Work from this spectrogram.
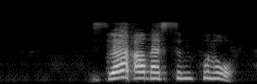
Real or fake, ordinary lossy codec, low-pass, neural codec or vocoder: fake; AAC, 32 kbps; 7.2 kHz; codec, 16 kHz, 0.5 kbps, FreqCodec, larger model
